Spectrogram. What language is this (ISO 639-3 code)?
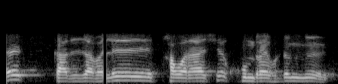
brx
